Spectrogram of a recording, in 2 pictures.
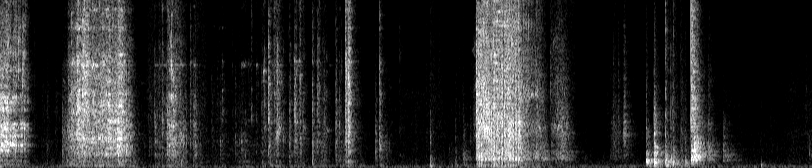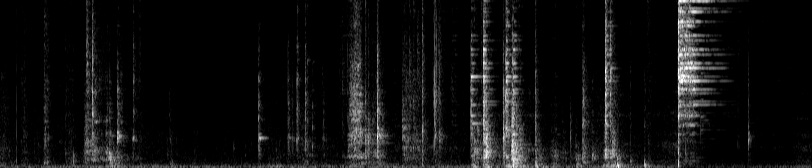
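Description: Irregular clanks, rattles and scrapes of hand tools and metal suspension parts being handled during a coilover spring swap, with louder clatters about a second in, around six and eight seconds, and a short high rasp near the end.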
